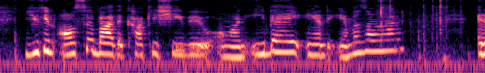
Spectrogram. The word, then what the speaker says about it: kakishibu: at the moment but if you look up cocki sheu which which is spelled um k a k i s h i bu U you will find people using this you can also buy the cocki shiu on eBay and Amazon and if you are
